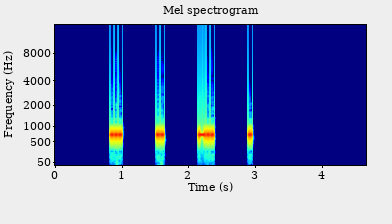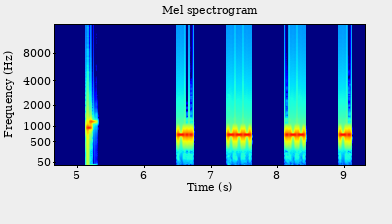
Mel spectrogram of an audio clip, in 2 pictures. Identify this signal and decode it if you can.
Morse code, heard as a keyed tone, about 38 wpm, spaced as for 14 wpm, 690 Hz. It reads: SIDE DOWN
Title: 6x Character Spacing - Top 100 Words - 40wpm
